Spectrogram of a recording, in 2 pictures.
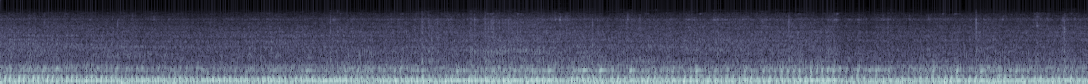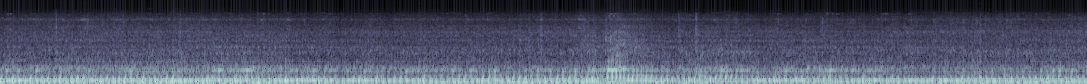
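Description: Dirt bike engine running at a fairly steady throttle under the rider, heard close up from a camera mounted on the bike, with the clatter of the bike over a rough trail. A short knock stands out about eight and a half seconds in.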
